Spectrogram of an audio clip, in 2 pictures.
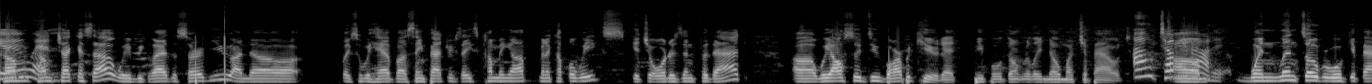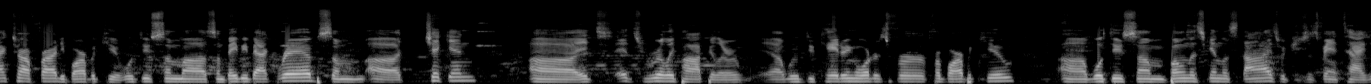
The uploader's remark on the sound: Broadcast live from Guillory’s restaurant while trying some of Guillory’s delicious home cooked dishes and hot tamales!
